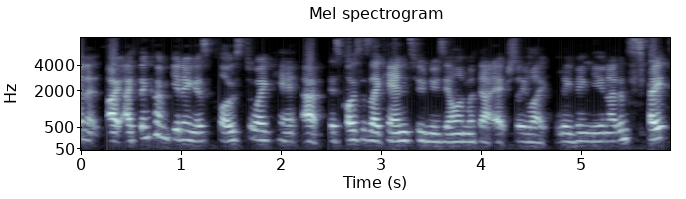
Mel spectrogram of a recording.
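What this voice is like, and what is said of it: Speaker's own distinctive accent. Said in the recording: “your accent is brilliant”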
